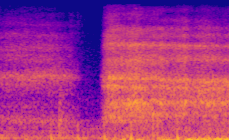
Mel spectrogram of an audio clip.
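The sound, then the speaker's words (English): A single deep breath is taken during a hand-tapping exercise. It is a soft, airy rush of air that grows louder and fuller partway through. “Take a nice big deep breath as you tap on the side of the hand again.”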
